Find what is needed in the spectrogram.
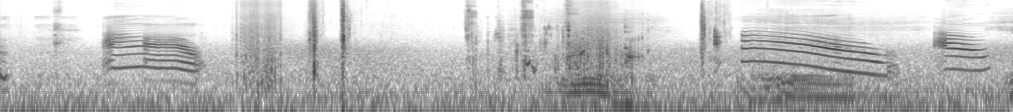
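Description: Cartoon seal characters' squeaky voice calls. There is a wavering squeak about a second in, a long falling cry near the end and a short call just before the end. A few sharp clicks and a soft noisy swell come in between.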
